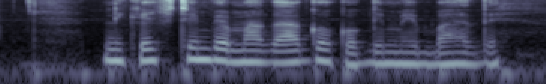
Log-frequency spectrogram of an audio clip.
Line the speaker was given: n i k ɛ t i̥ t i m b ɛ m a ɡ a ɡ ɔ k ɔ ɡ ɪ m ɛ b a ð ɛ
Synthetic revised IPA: n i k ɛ t͡ʃ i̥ t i m b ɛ m a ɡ a ɡ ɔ k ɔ ɡ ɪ m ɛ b a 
